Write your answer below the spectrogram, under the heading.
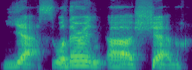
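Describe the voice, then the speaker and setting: A woman's voice: fairly low pitch, takes it slowly, slightly rough. A woman from the United States hosting a casual video call chat, telling stories with frequent laughter. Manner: chatty storyteller, warm laughs. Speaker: host.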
